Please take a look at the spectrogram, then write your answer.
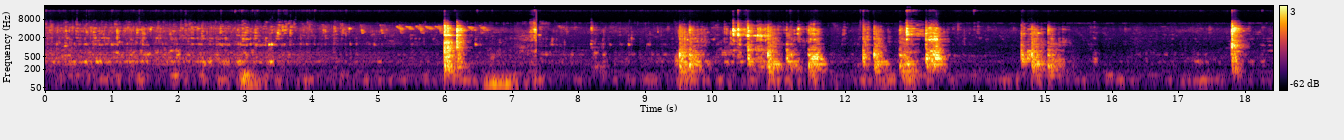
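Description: Broth is added to a chicken and potato curry in a pot, with liquid pouring and splashing followed by a series of scraping, clinking stirs of a utensil against the pot, close and intermittent.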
